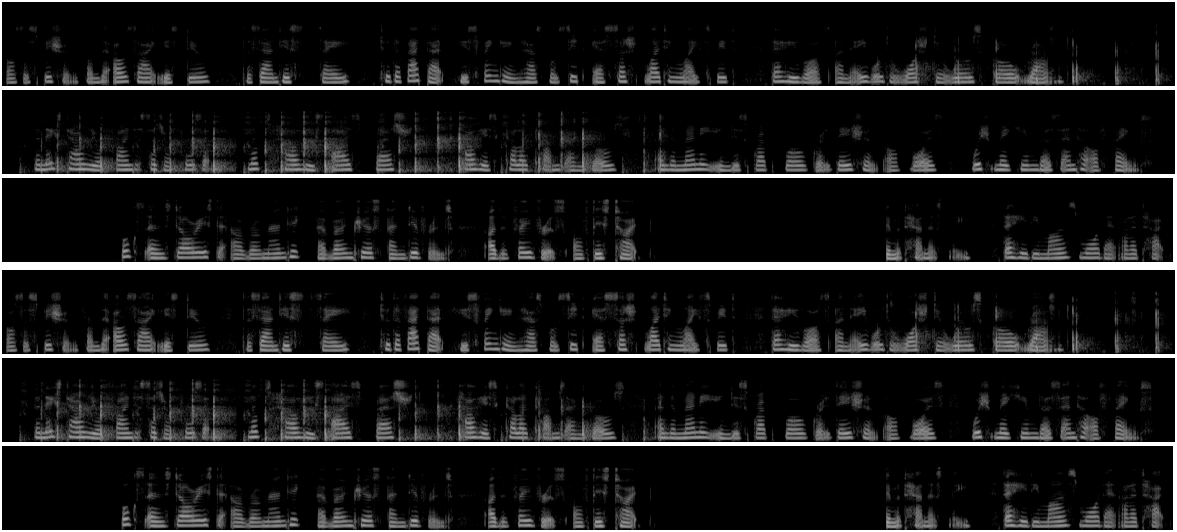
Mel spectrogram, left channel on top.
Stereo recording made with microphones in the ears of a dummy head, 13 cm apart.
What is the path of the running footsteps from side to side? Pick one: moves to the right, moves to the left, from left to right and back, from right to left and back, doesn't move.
moves to the left.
